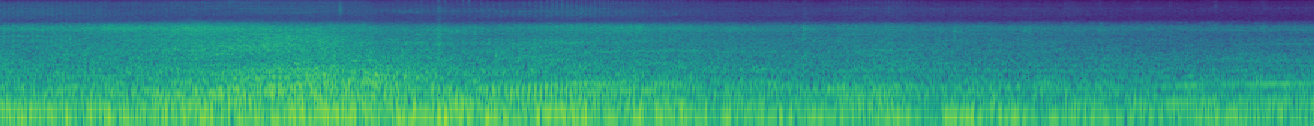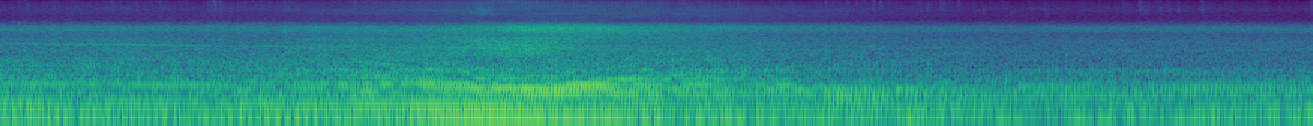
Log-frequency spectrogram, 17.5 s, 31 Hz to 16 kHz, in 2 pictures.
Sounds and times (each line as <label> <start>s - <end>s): Traffic Sound 0.0s - 17.5s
